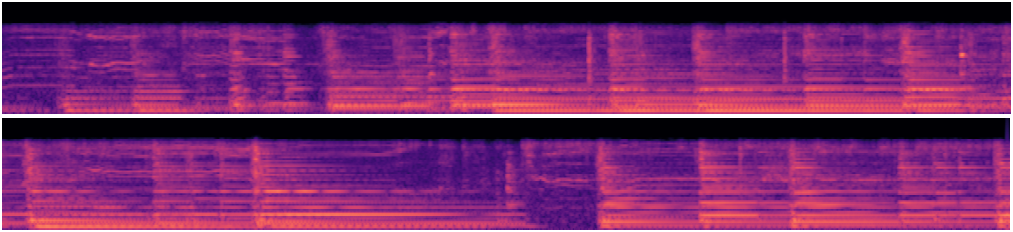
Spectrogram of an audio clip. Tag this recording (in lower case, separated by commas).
strum, musical instrument, guitar, plucked string instrument, acoustic guitar, music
